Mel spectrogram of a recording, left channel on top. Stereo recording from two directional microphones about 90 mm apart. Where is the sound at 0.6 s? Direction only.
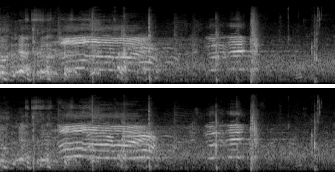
40° right (ahead or behind).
